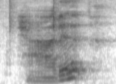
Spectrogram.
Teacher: So D and T, when they link to a vowel, get flapped.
